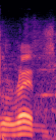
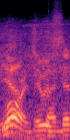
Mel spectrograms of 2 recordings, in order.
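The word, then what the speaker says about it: Lorentz: one is halted as lawrence wound up in the net and the net wound up off its pegs so they blow it down they'll try it again it was lorenz but now it's lawrence stephen corrected people finally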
